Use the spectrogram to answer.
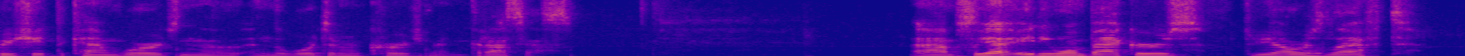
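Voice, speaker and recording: A quiet, somewhat breathy man's voice, fairly high in pitch with very wide pitch swings and a dark, mellow tone, at a moderate pace with long, frequent pauses. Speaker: comic book creator and streamer. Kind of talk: live stream chat. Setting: at home, live stream. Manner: speaking quietly.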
